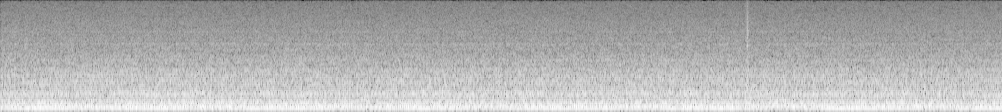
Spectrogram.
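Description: Steady low diesel rumble at idle with a slightly uneven beat underneath; an idle that isn't running smoothly, cause not clear.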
